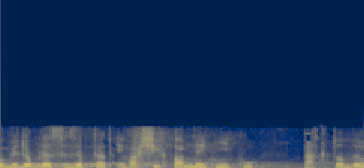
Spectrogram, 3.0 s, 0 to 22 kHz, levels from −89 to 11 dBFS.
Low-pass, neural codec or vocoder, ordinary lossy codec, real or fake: 5.4 kHz; codec, 16 kHz, 2 kbps, FunCodec, trained on Chinese and English, 25 frames a second; AAC, 24 kbps; fake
